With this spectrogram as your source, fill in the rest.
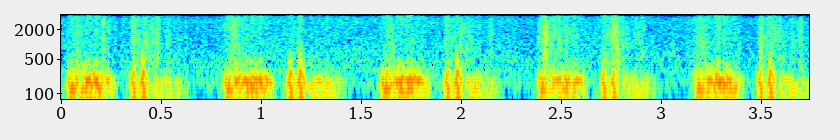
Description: defeito septo atrial; defeito septo atrial page

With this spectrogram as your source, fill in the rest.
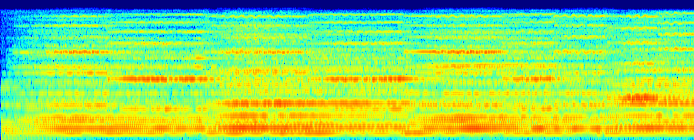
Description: Musica

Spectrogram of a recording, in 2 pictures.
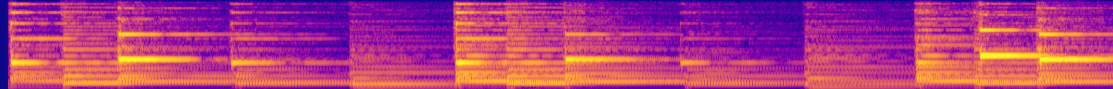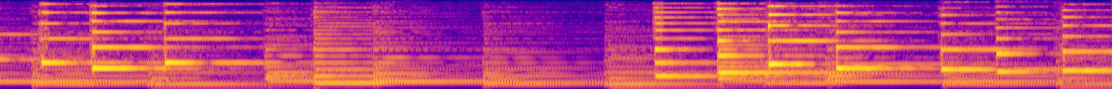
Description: Musica

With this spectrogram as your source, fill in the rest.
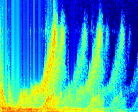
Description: Teste Loop

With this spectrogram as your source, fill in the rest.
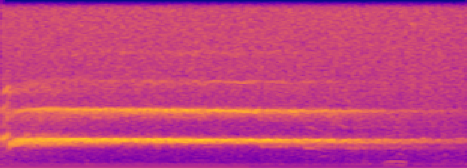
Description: som mizuha gritando

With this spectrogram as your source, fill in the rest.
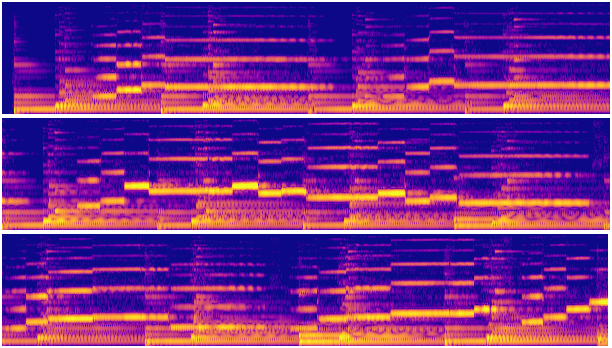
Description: Musica

